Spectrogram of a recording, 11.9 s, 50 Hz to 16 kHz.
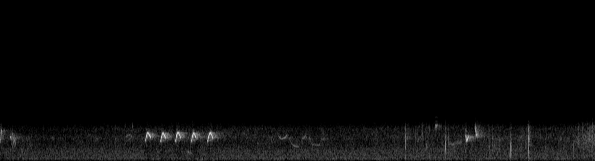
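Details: Common nightingale singing at Gaasperzoom on 16 May 2012 at 15:30, a rapid run of five identical sharp notes followed by scattered softer chirps and brief clicks over steady background hiss.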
